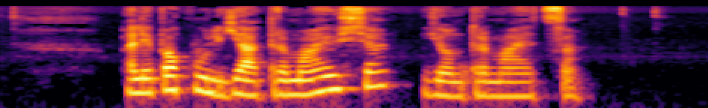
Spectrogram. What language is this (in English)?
Belarusian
